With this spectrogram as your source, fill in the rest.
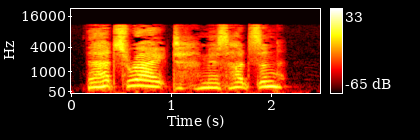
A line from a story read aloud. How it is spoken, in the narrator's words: said Detective Keat quietly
